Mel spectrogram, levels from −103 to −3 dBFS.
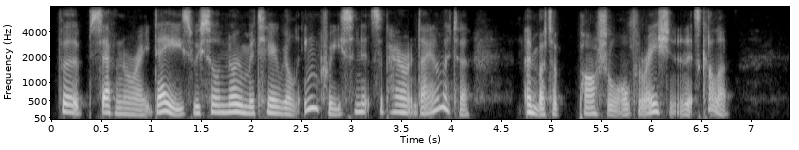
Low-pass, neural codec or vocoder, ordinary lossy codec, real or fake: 7.2 kHz; none; Opus, 24 kbps; real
